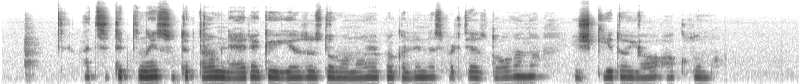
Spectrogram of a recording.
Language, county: Lithuanian, Šiauliai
